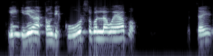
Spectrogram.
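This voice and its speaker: With a Chilean accent, a man talks at a fairly quick pace, his pitch swinging very widely, in a dry, close sound with no echo. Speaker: political podcast co-host. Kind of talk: casual political chat. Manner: animated.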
